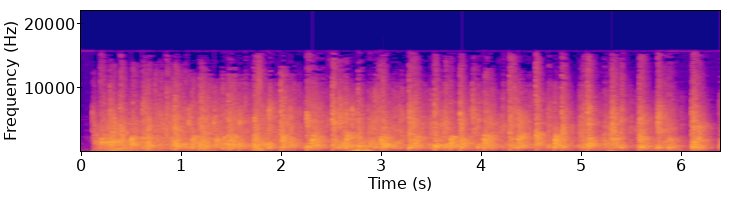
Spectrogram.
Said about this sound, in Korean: 박수.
